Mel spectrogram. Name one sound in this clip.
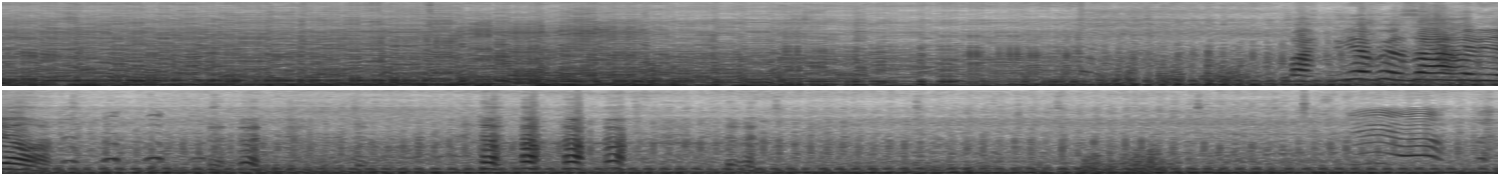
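A quad bike engine rumbles steadily close by.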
